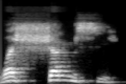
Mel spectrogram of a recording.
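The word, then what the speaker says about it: والشمس: And Washamsi Waduhaha. The yam is there, but it's not pronounced. It's written, but not pronounced.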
